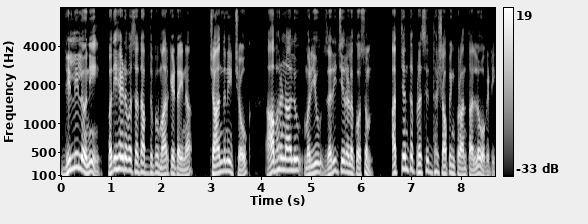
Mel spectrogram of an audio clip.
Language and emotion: Telugu, neutral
